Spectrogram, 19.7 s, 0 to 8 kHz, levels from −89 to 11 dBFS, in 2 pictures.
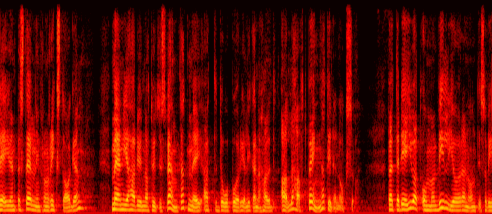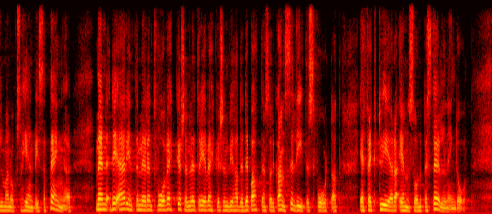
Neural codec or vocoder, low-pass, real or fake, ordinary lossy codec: none; none; real; none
